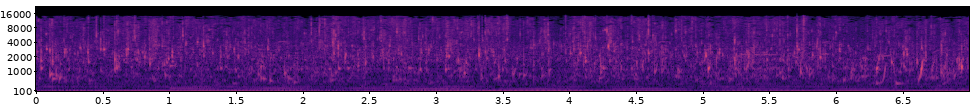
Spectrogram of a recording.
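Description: Steady rain, a dense patter of many small drops, over soft held low music notes that shift pitch about a second in and again near three seconds in.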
